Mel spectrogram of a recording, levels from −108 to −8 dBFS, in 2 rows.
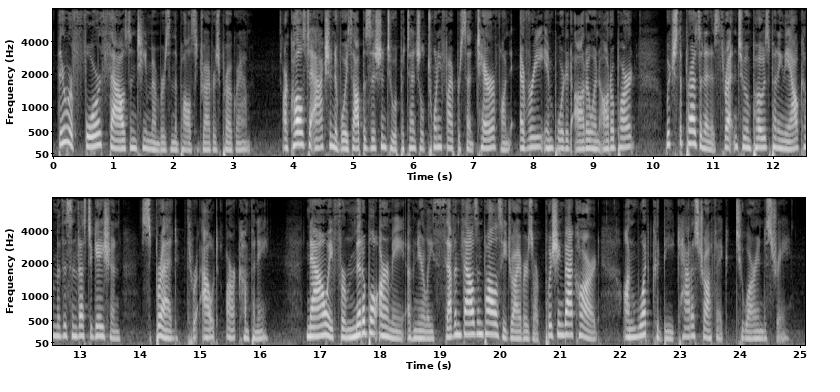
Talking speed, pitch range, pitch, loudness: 160 wpm, 140-195 Hz, 170 Hz, -30 LUFS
